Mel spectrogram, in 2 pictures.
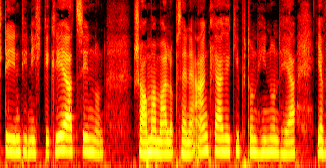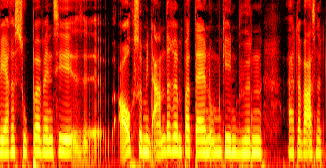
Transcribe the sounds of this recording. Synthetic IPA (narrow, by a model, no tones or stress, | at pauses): teːəndiːnɪçt̚ɡ̥əkʰl̥ɛːɐtsɪntʊnt | ʃaʊmaɐmaːlɔpsæɪnə̰ʔa̰nklaːɡəɡ̥iːptʊntɦɪnʊntɦeːɐjaːvɛːʁəssuːpɐvɛnziː | a̰ʊxsoːmɪtʔã̰ndəʁənpaɐtaɪənʔʊmɡeːənvʏɐdn̩ | d̥aːva̰ːsnaty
